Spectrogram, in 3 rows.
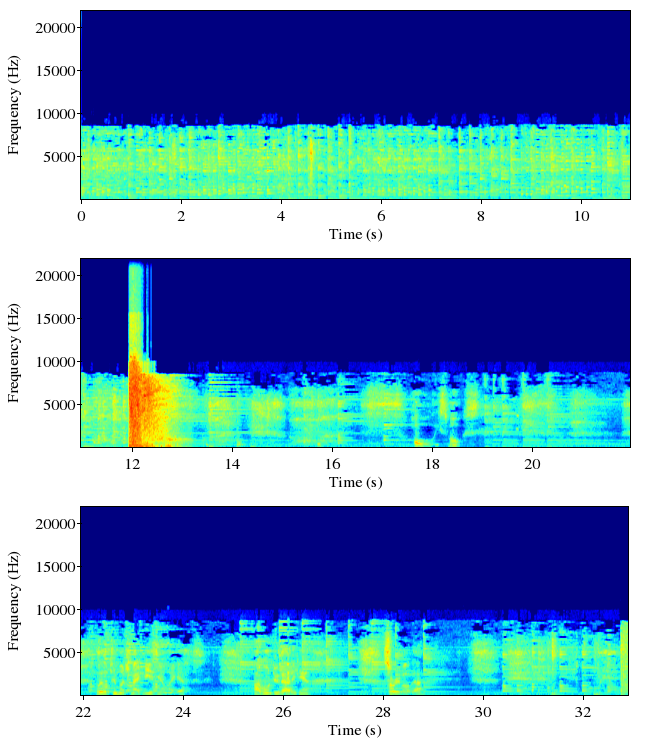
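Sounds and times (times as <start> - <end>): banjo music: 0.0 - 12.0, 22.0 - 23.9, 30.4 - 32.9
firework blast: 12.0 - 13.4.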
